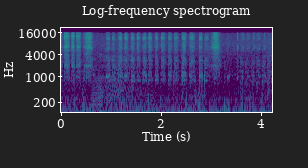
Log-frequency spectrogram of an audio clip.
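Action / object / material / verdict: scrape / colored pencil rubbing on a thin paper page / paper / none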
